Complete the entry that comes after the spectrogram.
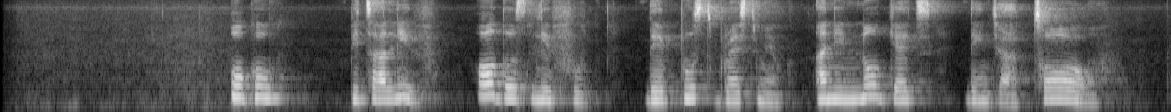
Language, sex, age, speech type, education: Nigerian Pidgin, female, 30-45, spontaneous, tertiary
